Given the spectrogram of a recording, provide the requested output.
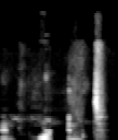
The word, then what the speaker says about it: important: The first sound which is important. Notice important. It is important. Important. We can practice saying important is the t sound. but more specifically the silent T or even the flap T sound which if you have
